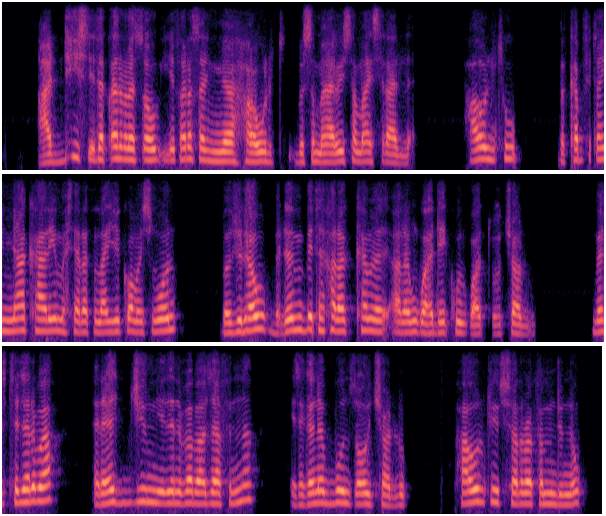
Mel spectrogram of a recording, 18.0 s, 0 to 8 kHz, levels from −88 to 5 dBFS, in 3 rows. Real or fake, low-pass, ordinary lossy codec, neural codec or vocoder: fake; 7.2 kHz; Opus, 16 kbps; codec, 16 kHz in and 24 kHz out, 0.6 kbps, FocalCodec, streaming, 4096 codes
